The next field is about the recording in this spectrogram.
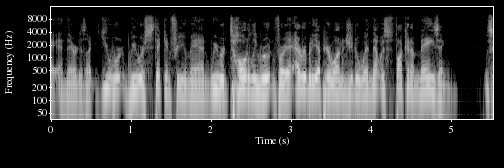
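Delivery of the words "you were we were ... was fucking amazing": loud, gushing, pitched up; cheering stranger gushing loudly; excited fans. Retold or imitated. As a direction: rave at him like a thrilled fan.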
